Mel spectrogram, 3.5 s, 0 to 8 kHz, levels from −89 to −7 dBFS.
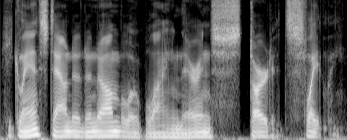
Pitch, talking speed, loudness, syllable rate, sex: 90 Hz, 190 wpm, -17 LUFS, 5.6 syllables/s, male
